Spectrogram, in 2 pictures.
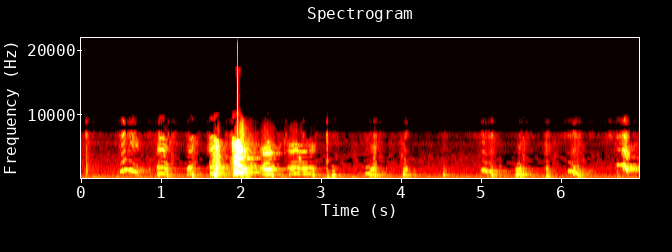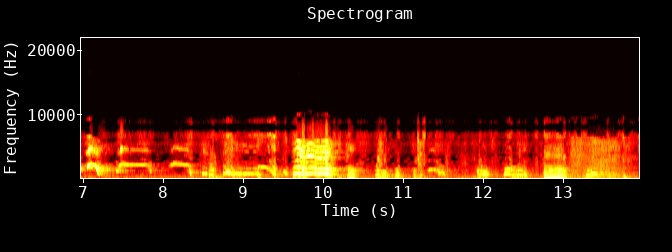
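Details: Three-week-old Alaskan Malamute puppies, kept in southeast Iowa, whimpering and yipping: many short, thin, high rising and falling squeaks, overlapping from several pups, with occasional louder yelps and brief rustling.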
